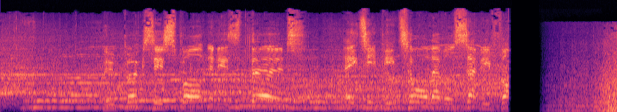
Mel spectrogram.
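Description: A crowd cheers and applauds in a large arena.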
